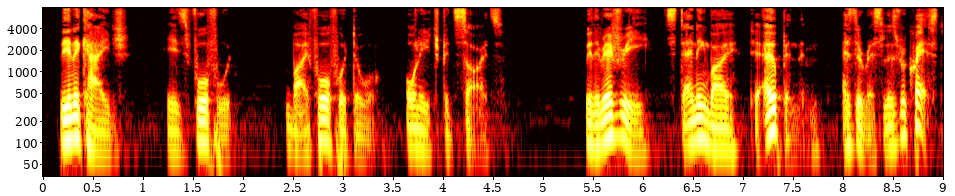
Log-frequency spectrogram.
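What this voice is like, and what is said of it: Attempted Australian accent. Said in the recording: “can I do Australian? I'm going to try to do Australian.”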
